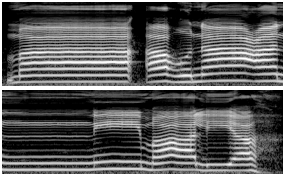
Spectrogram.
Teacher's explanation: ما ایک لفظ ہے اور اغنا دوسرا لفظ ہے، حروف مدہ کے بعد حمزہ اگلے کلمے میں ہے، اس وجہ سے اس کو مد منفصل اور مد جائز کہیں گے، اور اس مد کو 3 الف کے برابر کھینچ کر پڑھیں گے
